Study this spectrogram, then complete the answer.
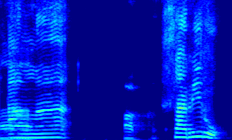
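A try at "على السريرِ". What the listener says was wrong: Ala sari. Ala sariri. Tadinya as-sariru berubah menjadi as-sariri.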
